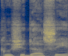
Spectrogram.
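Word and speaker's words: Kuşadası: The name is pronounced Kushidasi in Turkish as the first S has an accent.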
